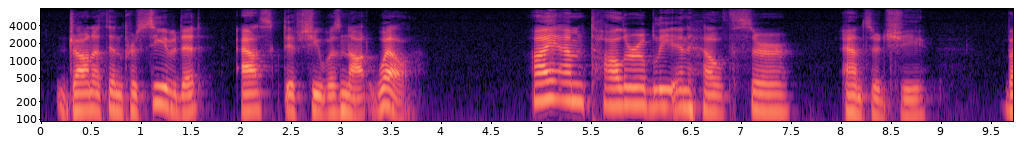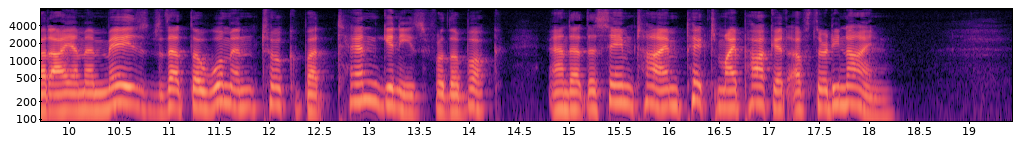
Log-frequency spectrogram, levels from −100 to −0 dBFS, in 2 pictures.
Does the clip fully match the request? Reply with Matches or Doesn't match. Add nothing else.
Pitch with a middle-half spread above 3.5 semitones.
Matches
